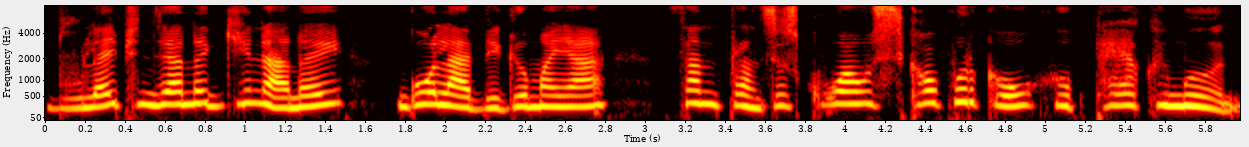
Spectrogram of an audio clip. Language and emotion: Bodo, fearful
